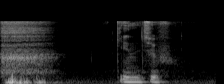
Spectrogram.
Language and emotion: Russian, neutral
